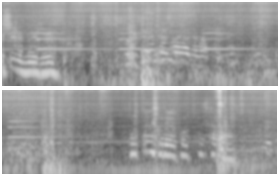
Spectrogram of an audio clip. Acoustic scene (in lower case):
car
